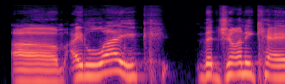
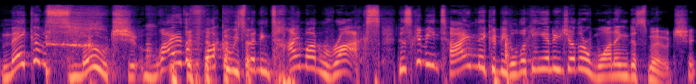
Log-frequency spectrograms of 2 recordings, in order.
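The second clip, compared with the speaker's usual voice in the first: exasperated comic rant, pitched up; raging at the writers for laughs; mock rant; 7 semitones higher than usual. Ranting at the show's writers.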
